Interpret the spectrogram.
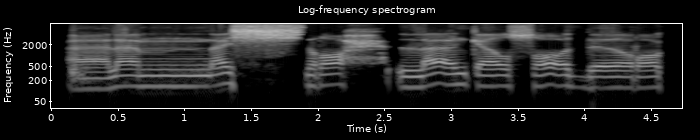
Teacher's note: laka so langsung tebal ya. Laka sodrok ro posisinya tebal juga.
